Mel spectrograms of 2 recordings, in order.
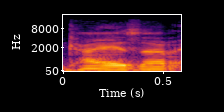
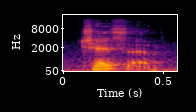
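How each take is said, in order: First: It uses the classical Latin pronunciation. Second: It uses the ecclesiastical Latin pronunciation. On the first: "those would be the actual classical pronunciation" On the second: "Caesar, sorry"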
